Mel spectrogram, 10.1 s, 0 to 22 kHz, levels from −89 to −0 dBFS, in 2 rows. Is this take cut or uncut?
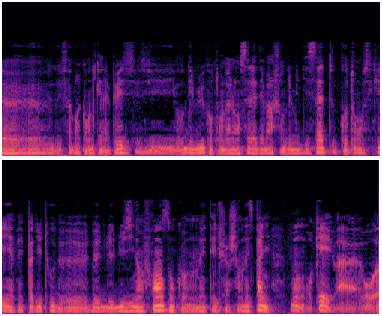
uncut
